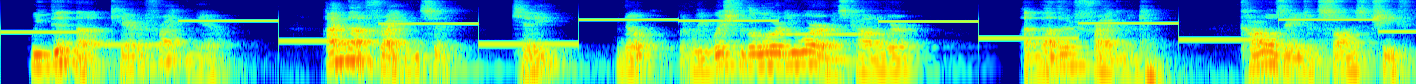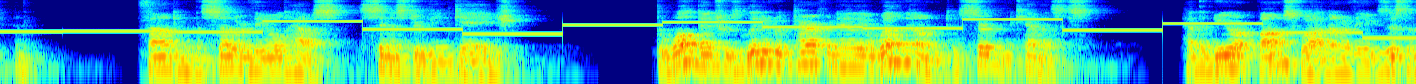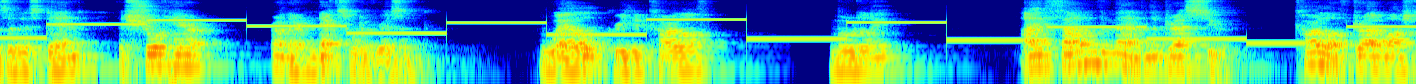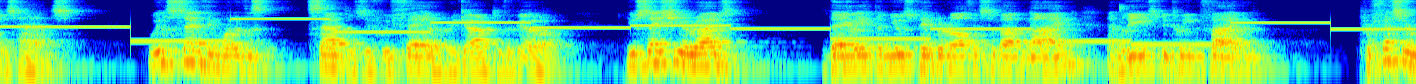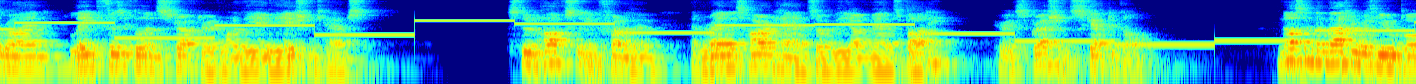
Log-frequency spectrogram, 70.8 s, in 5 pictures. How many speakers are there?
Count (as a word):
one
